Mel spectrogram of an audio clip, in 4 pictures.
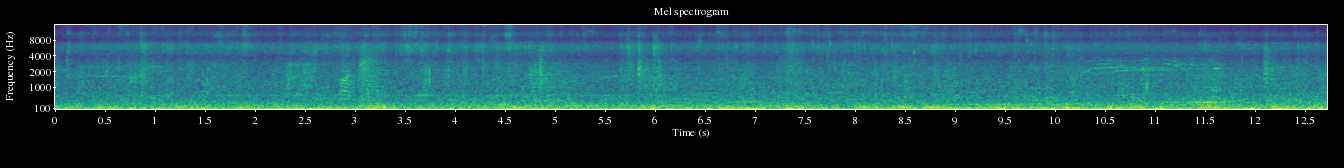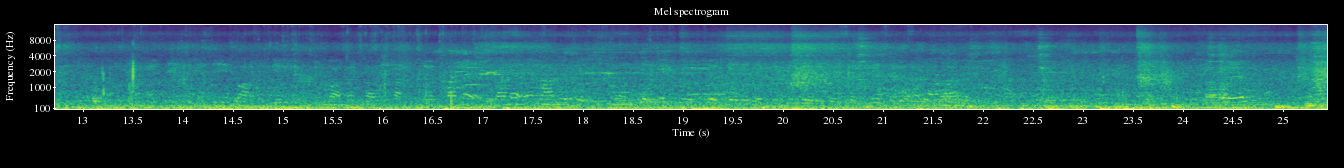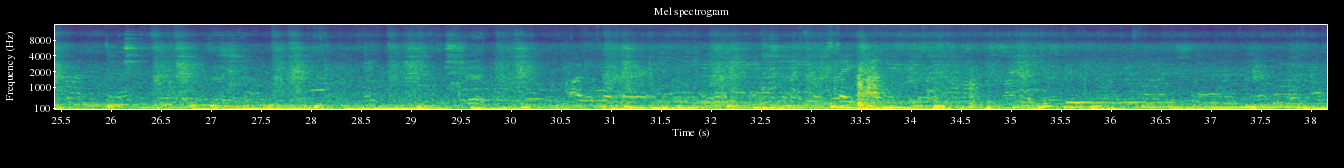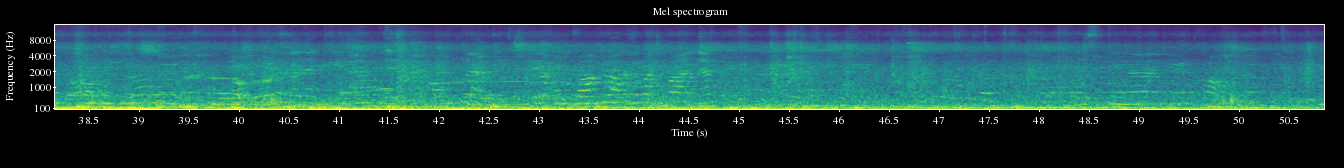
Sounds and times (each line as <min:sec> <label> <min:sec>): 0:00.0 walking around main streets 0:50.8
